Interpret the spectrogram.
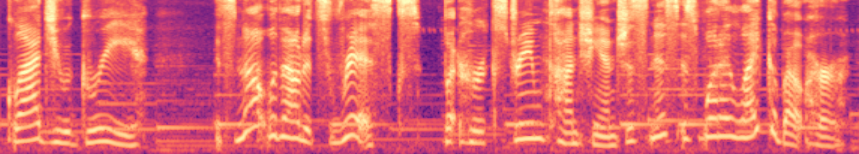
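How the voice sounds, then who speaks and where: A woman's voice: sits high, big pitch swings, moderate pace. A woman playing an earnest, polite young female admirer in a video game, gushing and devoted. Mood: resolved. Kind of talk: video game character acting. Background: music.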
